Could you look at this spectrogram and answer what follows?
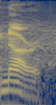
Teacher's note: what they do is they add the R to the word no, so they go nar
